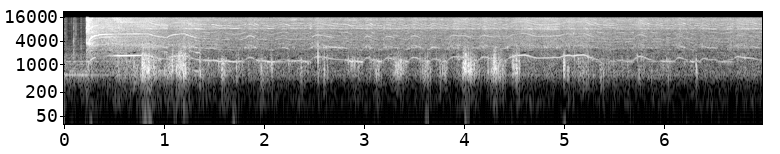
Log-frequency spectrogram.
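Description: Angle grinder grinding into a steel tube, starting abruptly with a high whine whose pitch wavers and dips as the disc bites into the metal.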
